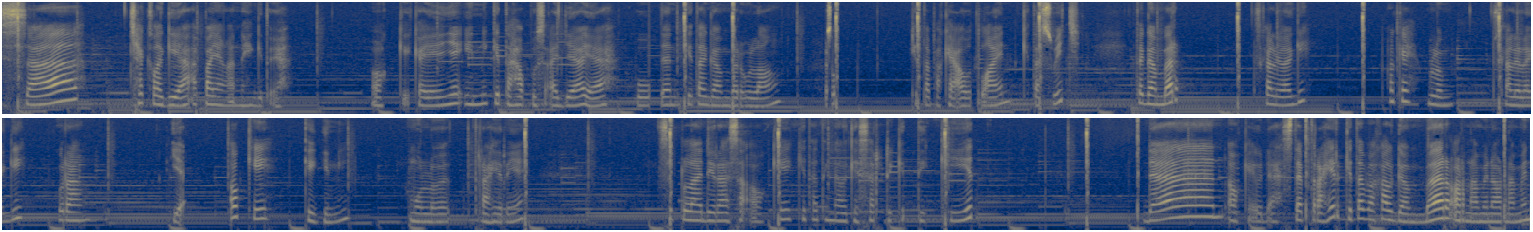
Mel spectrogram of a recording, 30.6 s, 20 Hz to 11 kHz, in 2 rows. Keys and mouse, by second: 0.1 click, 2.6 Delete, 4.0 click, 4.3 Delete, 6.8 click, 8.3 click, 9.1 click, 9.9 ctrl+z, 10.3 click, 11.9 z, 12.3 click, 13.6 click, 14.9 click, 19.5 v, 20.4 click, 23.0 click, 24.6 click, 26.1 click, 26.5 z, 26.6 click, 28.3 click, 30.3 click.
